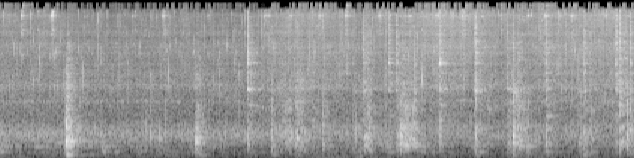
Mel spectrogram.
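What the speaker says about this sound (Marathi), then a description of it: "थोडासा असा चोळून टाकायचा, म्हणजे पटकन तळला जातो कांदा" Chopped onion fries in a pan for a spicy mutton masala curry, sizzling and crackling steadily throughout as it is stirred and turned, with a few sharper scraping clatters standing out near the start.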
